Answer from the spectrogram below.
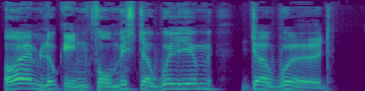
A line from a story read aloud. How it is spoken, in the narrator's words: rumbled a voice above them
